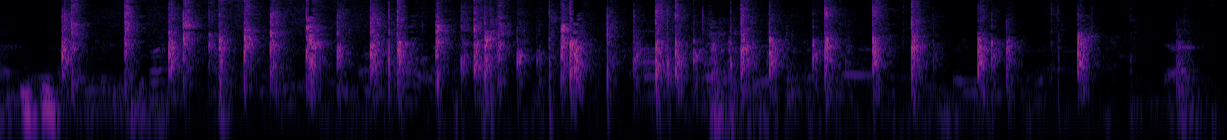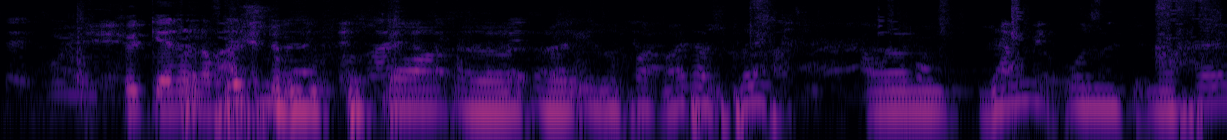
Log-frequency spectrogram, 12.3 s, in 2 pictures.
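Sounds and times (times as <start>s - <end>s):
speech: 0.1s - 0.5s, 6.8s - 12.2s
applause: 0.2s - 5.6s.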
